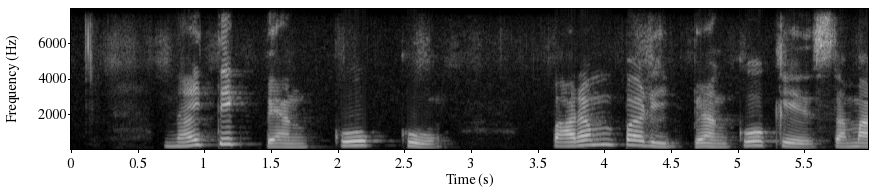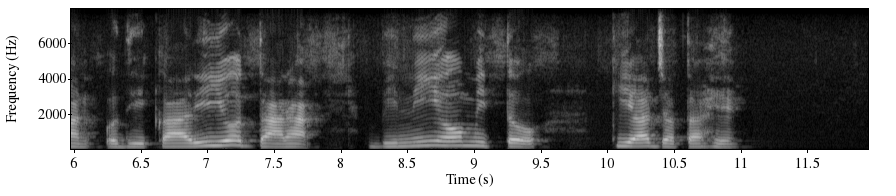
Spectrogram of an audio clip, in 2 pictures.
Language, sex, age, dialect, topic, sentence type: Hindi, female, 18-24, Marwari Dhudhari, banking, statement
